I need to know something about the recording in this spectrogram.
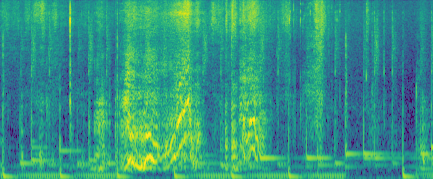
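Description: The zipper of a headphone carry case being zipped shut in one pull, from about a second in to nearly three seconds, over steady background music.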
